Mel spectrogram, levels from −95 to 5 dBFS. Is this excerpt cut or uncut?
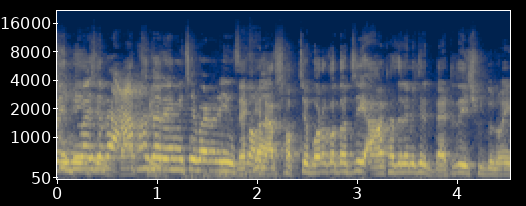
uncut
